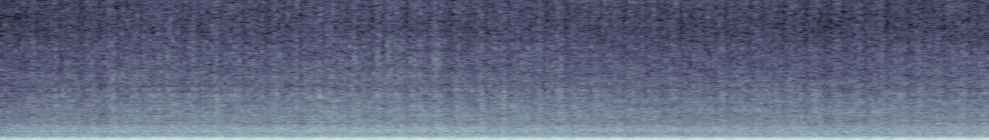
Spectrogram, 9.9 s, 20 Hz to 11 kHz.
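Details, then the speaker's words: LS-swapped S10 drag truck, stock 5.3 V8 with a cam and a small radiator. Deep, loud, lumpy V8 rumble with a steady choppy lope, strong and even. Owner wants to pull a header to check a possible small gap. Normal cammed idle. "sounds good for just a stock five three with the cam there we go five three little baby radiator little baby cam"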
